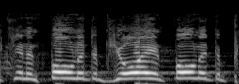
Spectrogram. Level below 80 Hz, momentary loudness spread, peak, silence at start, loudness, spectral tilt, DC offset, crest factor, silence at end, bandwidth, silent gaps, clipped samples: -54 dBFS; 13 LU; -2 dBFS; 0.15 s; -13 LUFS; -5 dB/octave; under 0.1%; 10 dB; 0.15 s; 9.4 kHz; none; under 0.1%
